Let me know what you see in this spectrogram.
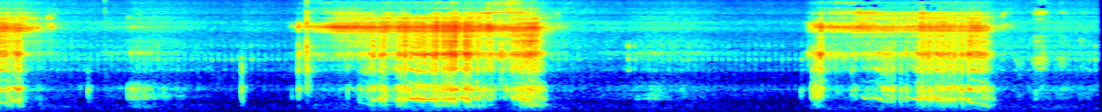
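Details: Adult husband snoring in sleep, possibly after drinking: two long, harsh, rattling snores about five seconds apart, with quiet pauses between them; snoring.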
